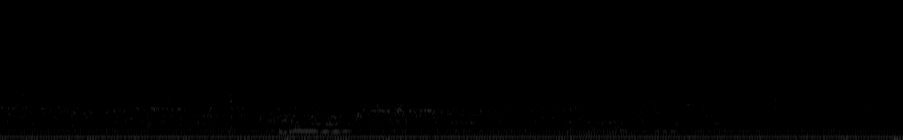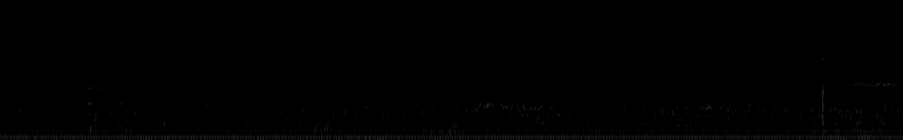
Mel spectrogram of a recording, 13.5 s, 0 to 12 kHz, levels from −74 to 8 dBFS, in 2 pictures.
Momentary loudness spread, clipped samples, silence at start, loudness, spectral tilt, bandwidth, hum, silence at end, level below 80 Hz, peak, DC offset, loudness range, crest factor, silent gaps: 4 LU; under 0.1%; 0 s; -68 LUFS; -4.5 dB/octave; 10 kHz; 50 Hz at -70 dBFS; 0 s; -74 dBFS; -40 dBFS; under 0.1%; 2 LU; 28 dB; none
